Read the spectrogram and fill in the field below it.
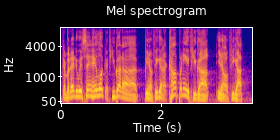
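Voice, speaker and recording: Lively, higher-pitched man hosting a show. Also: rapid-fire, no echo, clean studio sound. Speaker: show host. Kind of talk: casual rambling talk, show sign-off.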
